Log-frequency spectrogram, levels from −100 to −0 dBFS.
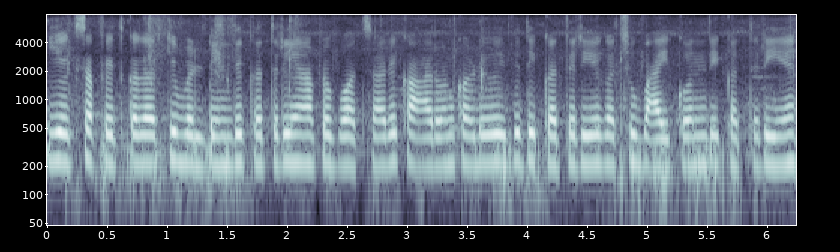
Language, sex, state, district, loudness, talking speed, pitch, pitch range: Hindi, female, Chhattisgarh, Bilaspur, -16 LUFS, 260 wpm, 210 Hz, 205-215 Hz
